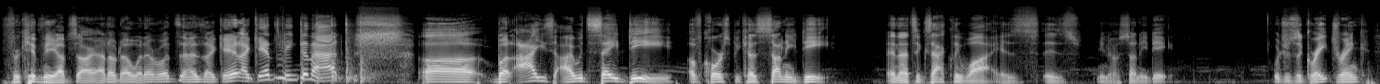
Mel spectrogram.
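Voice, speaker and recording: A man in his twenties hosting a podcast, ranting in a rambling, profane and deadpan way. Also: lowish voice, moderate pace. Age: 20s. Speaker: podcast host. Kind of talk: solo comedic rant.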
